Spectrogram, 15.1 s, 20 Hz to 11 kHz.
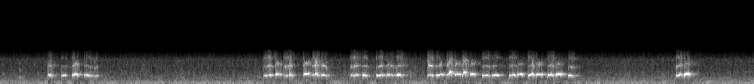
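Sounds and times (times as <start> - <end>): dog toy squeaking: 1.0 - 2.1, 5.3 - 11.6, 13.5 - 14.0.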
